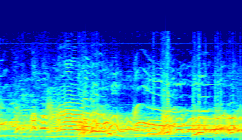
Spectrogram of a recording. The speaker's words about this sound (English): And New Mexico, like a lot of the United States, is also home to one of their biggest predators, an animal that has not only adapted, but thrived through human expansion, the coyote.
